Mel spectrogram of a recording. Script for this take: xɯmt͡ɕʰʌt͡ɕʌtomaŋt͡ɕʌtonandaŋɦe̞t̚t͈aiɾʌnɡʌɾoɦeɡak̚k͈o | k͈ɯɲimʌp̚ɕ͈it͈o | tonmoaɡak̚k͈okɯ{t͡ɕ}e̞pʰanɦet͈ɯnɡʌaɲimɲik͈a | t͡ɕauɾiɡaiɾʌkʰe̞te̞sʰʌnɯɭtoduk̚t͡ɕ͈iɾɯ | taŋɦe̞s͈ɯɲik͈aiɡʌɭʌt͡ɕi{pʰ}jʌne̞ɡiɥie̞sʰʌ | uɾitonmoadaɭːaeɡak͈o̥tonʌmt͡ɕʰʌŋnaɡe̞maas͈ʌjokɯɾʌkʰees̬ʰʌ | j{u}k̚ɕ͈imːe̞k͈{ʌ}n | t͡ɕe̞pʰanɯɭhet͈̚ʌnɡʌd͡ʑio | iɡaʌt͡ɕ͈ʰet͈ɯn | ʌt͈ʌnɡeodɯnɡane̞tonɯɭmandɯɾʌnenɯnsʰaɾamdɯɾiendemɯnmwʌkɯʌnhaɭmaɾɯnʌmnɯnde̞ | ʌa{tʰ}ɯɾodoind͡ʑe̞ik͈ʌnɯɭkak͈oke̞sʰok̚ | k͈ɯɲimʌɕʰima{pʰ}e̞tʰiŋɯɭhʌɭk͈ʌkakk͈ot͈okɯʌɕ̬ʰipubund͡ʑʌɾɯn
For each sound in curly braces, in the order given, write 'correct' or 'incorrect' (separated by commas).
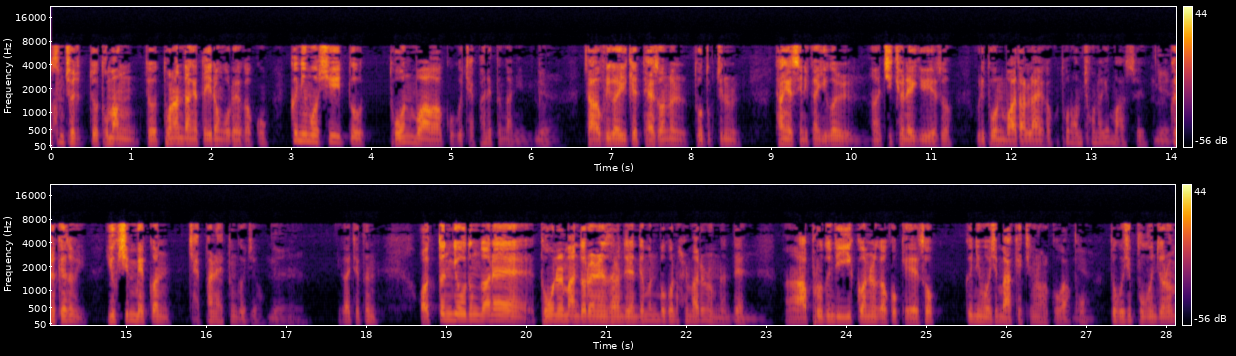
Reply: correct, incorrect, correct, correct, incorrect, incorrect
